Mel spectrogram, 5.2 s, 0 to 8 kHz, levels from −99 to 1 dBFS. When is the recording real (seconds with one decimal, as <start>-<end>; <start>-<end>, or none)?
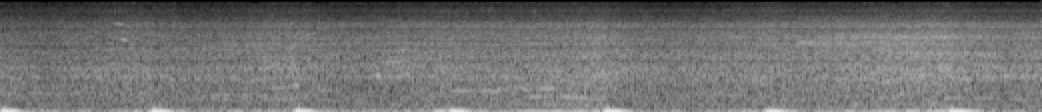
0.0-5.2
